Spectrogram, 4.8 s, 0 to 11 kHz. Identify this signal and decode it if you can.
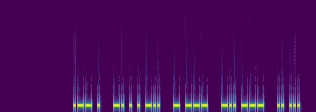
Morse code, heard as a keyed tone, about 40 wpm, 700 Hz. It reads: WE NEED TO DO IS
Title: Sets of 5 Words Encore2 40wpm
